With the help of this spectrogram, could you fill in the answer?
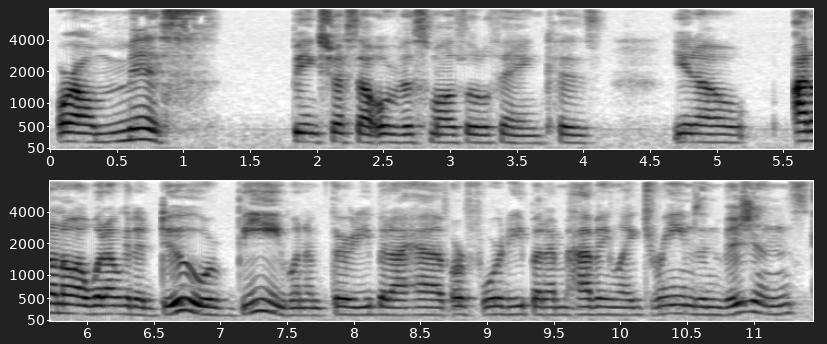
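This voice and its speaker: A woman's voice: on the low side, steady tone, moderate pace, warm tone. A 23-year-old woman rambling casually to camera in her room, chatty, with lots of fillers and restarts. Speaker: vlogger. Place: her own room indoors.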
